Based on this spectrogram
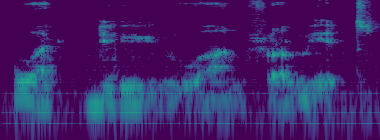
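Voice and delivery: soft unvoiced whisper; whispered construct voice. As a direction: breathe it like a hollow construct.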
